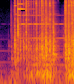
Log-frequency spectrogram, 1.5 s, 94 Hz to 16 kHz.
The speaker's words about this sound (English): were walking the beat at 2 a.m., crossing the street kitty-corner of 11th and Main from the Owyhee Hotel, and they passed the Central Meat Market on the ground floor of the Alaska Building when the officers heard a cash register ring open.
